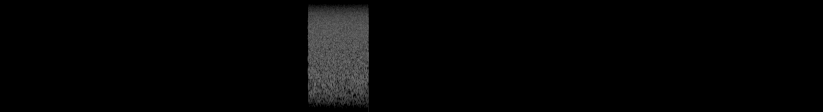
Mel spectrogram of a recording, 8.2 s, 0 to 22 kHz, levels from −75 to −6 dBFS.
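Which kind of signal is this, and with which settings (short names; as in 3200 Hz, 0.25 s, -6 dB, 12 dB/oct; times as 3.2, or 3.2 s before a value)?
noise band 760–11000 Hz, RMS -33 dBFS 0.60 s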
